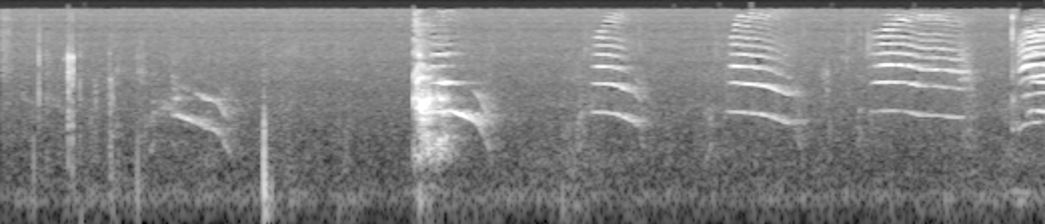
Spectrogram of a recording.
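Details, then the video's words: British Shorthair kitten siblings fighting and playing indoors: a series of high, clear meows that rise and fall, about six in eight seconds, with one harsh, noisy squall near the middle and soft scuffling between calls. "Sweet British Shorthair Kitten fighting"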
